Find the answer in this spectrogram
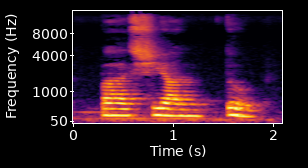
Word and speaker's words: paśyantu: So it's Paśyantu. When you put it all together, Paśyantu. And that tu again is the on the back of the teeth. Paśyantu.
